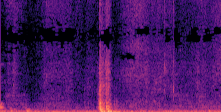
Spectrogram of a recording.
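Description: Steady low car-cabin rumble with a single sharp knock about a second in.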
